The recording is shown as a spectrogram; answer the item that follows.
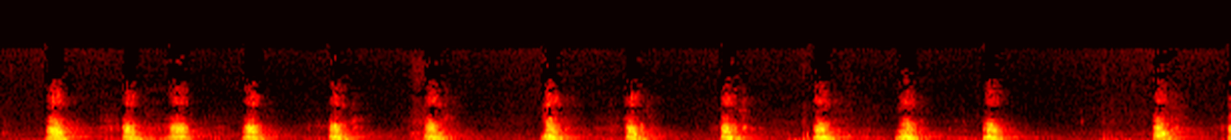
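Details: A Doberman plays with a white Staffordshire Bull Terrier; a steady run of about fifteen sharp, mid-pitched barks, roughly one every half second, with no other sounds.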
